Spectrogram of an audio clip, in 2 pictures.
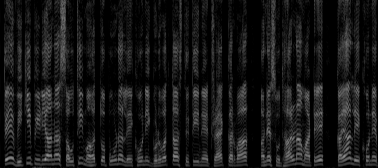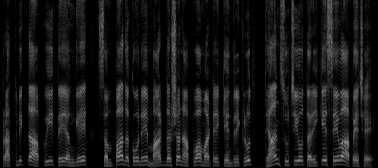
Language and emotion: Gujarati, neutral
